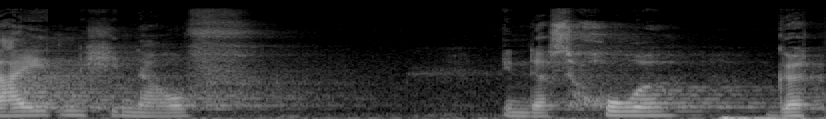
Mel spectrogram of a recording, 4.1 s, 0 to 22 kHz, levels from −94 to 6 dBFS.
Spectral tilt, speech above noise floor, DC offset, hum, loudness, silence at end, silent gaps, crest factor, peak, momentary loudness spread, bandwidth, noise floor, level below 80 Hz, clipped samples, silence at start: -4 dB/octave; 25 dB; under 0.1%; none; -35 LUFS; 0 s; none; 20 dB; -14 dBFS; 15 LU; 16 kHz; -59 dBFS; -46 dBFS; under 0.1%; 0 s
